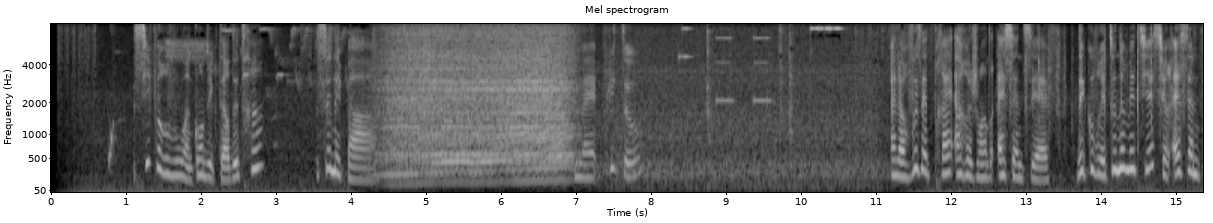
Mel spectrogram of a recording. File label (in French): Voix off; SNCF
